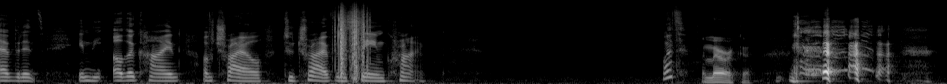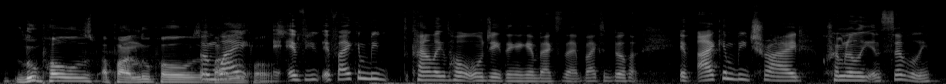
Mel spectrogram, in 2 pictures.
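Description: It's a speech clip, and right after "of trial to try" there's a burst of cable scratch noise from 3.32 to 3.70 s, a dense, uneven rustle sitting a few dB above the speech. That's likely a worn cable or connector being moved, with its contact resistance jumping around.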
